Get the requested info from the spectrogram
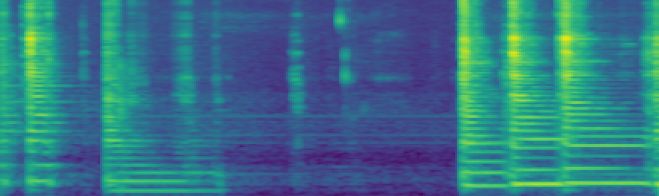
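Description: Archtop guitar playing chords: two chords at the start, the second ringing for about a second, a short pause, then a quicker run of chord strokes near the end.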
